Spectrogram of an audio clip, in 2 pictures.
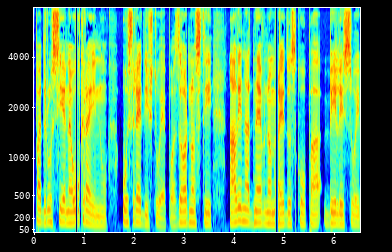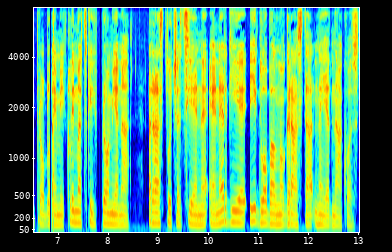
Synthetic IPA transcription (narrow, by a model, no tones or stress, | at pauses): pad̪ɾusije̞naukɾajinuusɾe̞d̪iʃt̪uje̞po̞zo̞ːɾno̞st̪ialinad̪ne̞ːʋno̞mɾe̞ːd̪uskupabiːlisuipɾo̞ble̞ːmiklimat̪skixpɾo̞mje̞na | ɾast̪ut͡ɕet̪sje̞ːne̞ʔene̞ɾɡije̞iɡlˠo̞balˠno̞ɡɾaːst̪ane̞je̞d̪naːko̞st̪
